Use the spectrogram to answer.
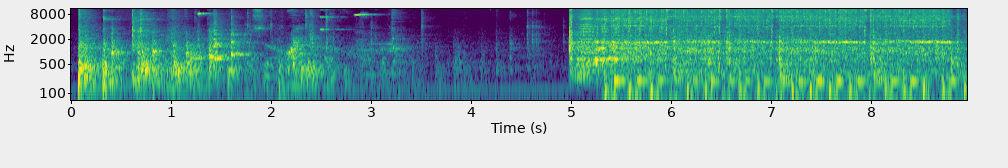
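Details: Craftsman LT2000 with Briggs & Stratton 19.5 OHV engine that died mid-mowing: starter churns steadily about four turns a second with weak uneven firing, never catches; fuel thought okay, broken push rod killing compression.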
